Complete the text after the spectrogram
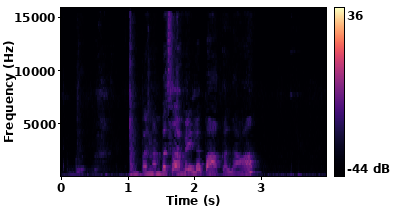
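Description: A young girl speaks up close in a high, lively voice.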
